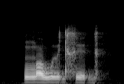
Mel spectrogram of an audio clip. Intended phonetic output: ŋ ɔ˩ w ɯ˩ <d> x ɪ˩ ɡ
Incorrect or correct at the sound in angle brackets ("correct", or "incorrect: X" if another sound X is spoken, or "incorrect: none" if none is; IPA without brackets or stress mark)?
correct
